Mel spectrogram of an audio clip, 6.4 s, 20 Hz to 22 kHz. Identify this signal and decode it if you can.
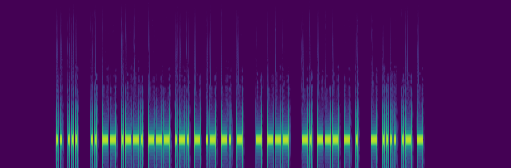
Morse code, heard as a keyed tone, about 50 wpm, 700 Hz. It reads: IS IMPORTANT TO NOTE THAT
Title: Sets of 5 Words 50wpm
